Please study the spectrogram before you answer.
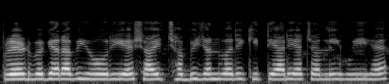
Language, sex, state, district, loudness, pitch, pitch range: Hindi, female, Himachal Pradesh, Shimla, -16 LUFS, 245 Hz, 240-245 Hz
